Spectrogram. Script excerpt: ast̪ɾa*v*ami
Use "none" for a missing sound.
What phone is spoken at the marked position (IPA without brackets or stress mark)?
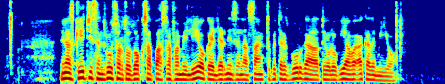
f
